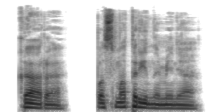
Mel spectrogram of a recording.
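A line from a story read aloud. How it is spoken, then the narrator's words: Gentle command. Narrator (Russian): мягко приказал Ричард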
